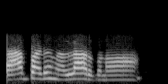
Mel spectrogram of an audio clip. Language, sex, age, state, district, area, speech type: Tamil, female, 60+, Tamil Nadu, Thanjavur, rural, conversation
